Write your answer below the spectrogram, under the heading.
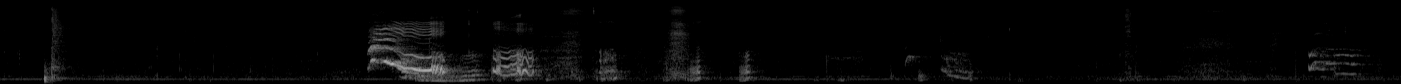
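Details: Four-week-old Pyrenean Mastiff puppies from Nikita de la Tierra Alta's litter at play: a loud whining yelp with wavering pitch near four seconds, then scattered short yips, small growls and whimpers, with quiet gaps between and a steady low hum throughout.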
